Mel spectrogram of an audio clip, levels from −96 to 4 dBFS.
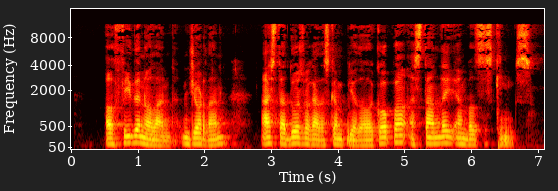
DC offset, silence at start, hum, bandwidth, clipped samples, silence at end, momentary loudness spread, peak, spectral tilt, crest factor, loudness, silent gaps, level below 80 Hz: under 0.1%; 0.5 s; none; 12 kHz; under 0.1%; 0.2 s; 6 LU; -8 dBFS; -4 dB/octave; 20 dB; -26 LUFS; none; -54 dBFS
